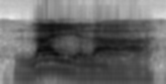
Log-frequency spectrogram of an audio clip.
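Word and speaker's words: לילה: Note that the word for night in its standard form is layla, layla, but in the middle of a verse, it is written and pronounced layla, layla. So layla, layla. The difference here being the length of this vowel. Layla, layla. Slightly heavier sound.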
